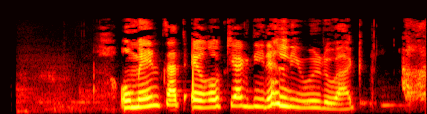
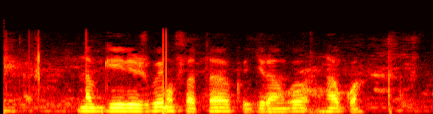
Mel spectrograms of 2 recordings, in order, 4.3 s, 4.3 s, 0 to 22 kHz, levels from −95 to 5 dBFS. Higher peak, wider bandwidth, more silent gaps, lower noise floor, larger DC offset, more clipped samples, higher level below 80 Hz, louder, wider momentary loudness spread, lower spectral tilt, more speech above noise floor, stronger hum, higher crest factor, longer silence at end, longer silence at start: about the same, -2 dBFS vs -4 dBFS; first, 11.5 kHz vs 7.2 kHz; neither; first, -52 dBFS vs -41 dBFS; neither; neither; second, -76 dBFS vs -48 dBFS; about the same, -18 LUFS vs -19 LUFS; second, 12 LU vs 20 LU; second, -3.5 dB/octave vs -9.5 dB/octave; first, 34 dB vs 23 dB; neither; about the same, 18 dB vs 16 dB; second, 0 s vs 0.4 s; first, 1.05 s vs 0.05 s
